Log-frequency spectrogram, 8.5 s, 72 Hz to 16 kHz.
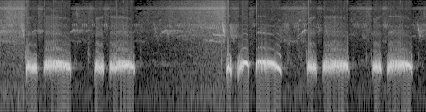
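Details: Spotted dove coos recorded for luring doves when hunting. Repeated two-part units of a brief coo then a longer one, one unit every 1.3 to 1.5 seconds, broken by a falling, wavering phrase midway. Loud, with slight distortion.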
